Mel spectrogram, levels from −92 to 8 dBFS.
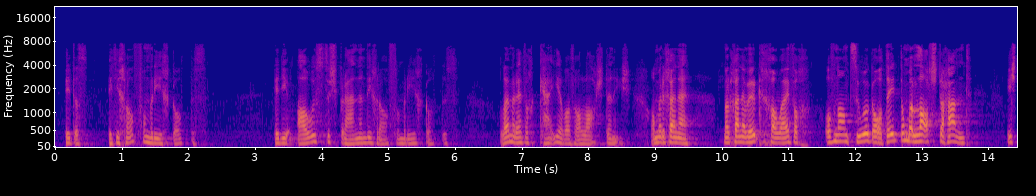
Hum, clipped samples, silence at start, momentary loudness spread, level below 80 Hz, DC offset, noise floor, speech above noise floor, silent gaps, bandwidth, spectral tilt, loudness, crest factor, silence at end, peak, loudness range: none; under 0.1%; 0.15 s; 17 LU; -66 dBFS; under 0.1%; -71 dBFS; 42 dB; none; 7.6 kHz; -6.5 dB/octave; -29 LUFS; 22 dB; 0 s; -8 dBFS; 10 LU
